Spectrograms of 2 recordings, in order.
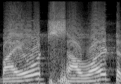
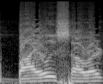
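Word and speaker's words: Biot–Savart: तो हम लोग पढ़ते हैं बायोट सावर्ट लॉ। क्या जबकि बायोट का टी साइलेंट होता है। सावर्ट में भी टी नहीं के बराबर बोला जाता है। तो बायोसावर्ट लॉ होता है।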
